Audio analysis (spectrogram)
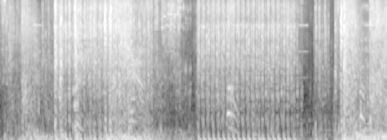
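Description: Dense, loud gunfire in a shooter video game, with shotgun blasts in fast repeated bursts and brief pauses between volleys.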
